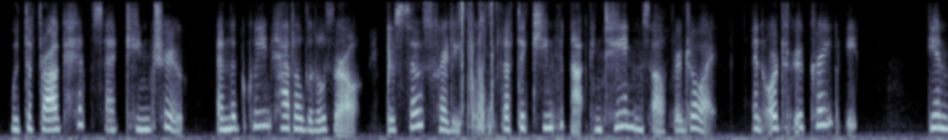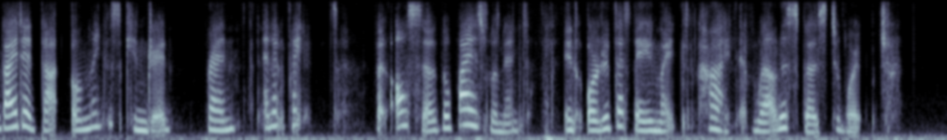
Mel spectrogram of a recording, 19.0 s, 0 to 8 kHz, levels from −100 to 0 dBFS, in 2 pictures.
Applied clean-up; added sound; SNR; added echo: neural diffusion model UNIVERSE++.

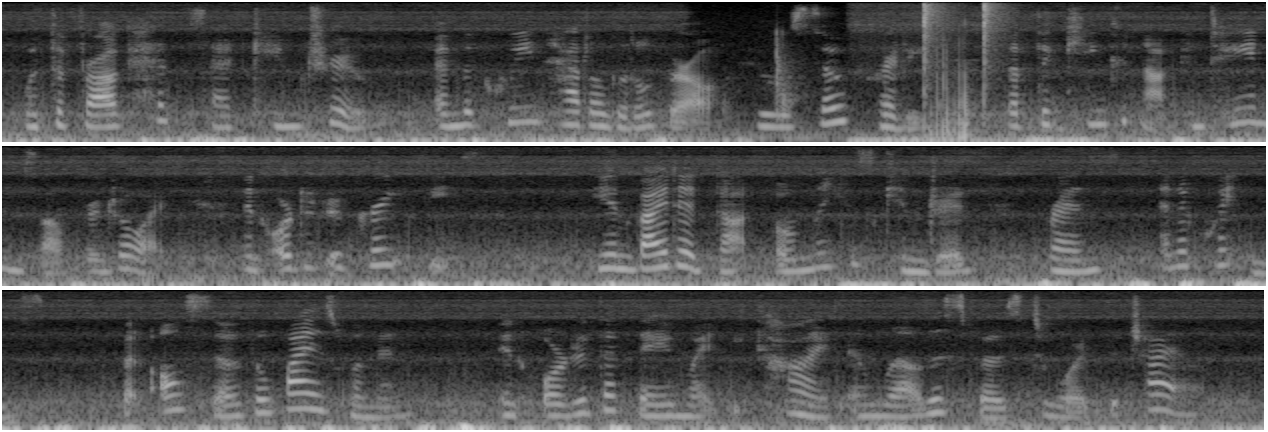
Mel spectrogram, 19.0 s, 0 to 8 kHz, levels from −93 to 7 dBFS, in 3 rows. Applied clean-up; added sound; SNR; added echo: none; Fire; -5 dB; none.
